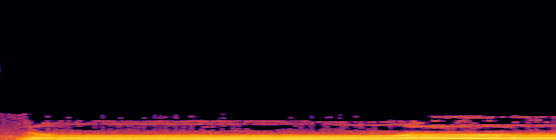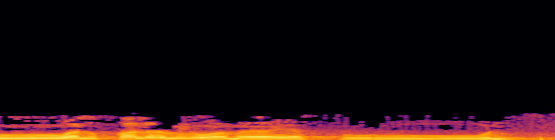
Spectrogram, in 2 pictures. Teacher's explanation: بندغم النون الساكنه في الواو ونغن مقدار حركتين، ويسمى هذا ادغاما ايه بغنه.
